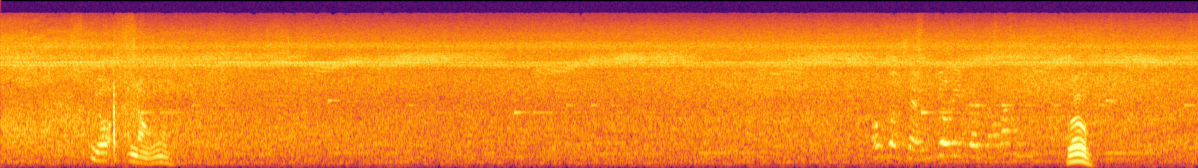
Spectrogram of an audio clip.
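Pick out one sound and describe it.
A man speaks calmly nearby.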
